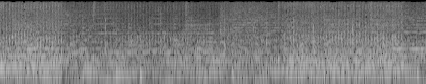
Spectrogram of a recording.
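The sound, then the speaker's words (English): A helicopter roars, its rotor thudding in a dense, steady drone that stays loud for the whole stretch, with no voices over it. “Okay, that's them and the chopper.”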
